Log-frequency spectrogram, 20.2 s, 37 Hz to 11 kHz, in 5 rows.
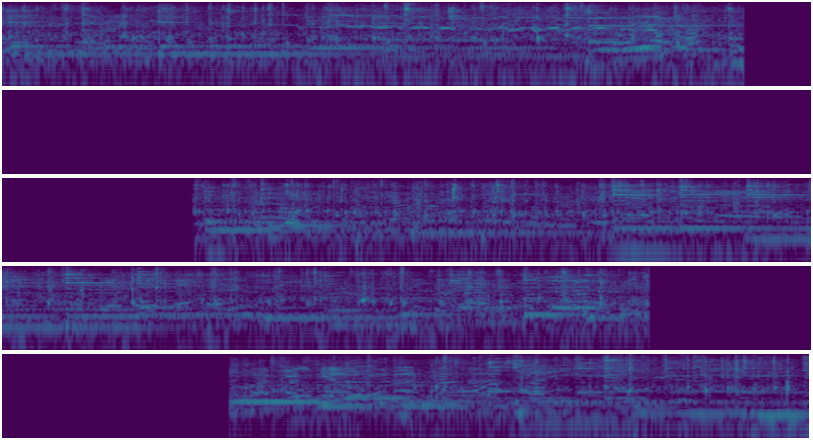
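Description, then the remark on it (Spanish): Horse hooves clip-clop steadily while horses neigh and whinny at a traditional festival with more than 200 riders, including women on horseback, heard in three loud stretches broken by total silence, with a busy outdoor bustle and indistinct voices mixed underneath. “jinetes, me imagino que más de 200 jinetes se hacen parte también de esta tradición. Oiga, mujeres también a caballo, bien llamativo.”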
